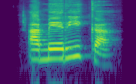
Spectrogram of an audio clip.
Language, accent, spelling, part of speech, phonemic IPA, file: Swahili, Kenya, Amerika, proper noun, /ɑˈmɛ.ɾi.kɑ/, Sw-ke-Amerika.flac
- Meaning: America, the Americas (a supercontinent consisting of North America, Central America and South America regarded as a whole; in full, the Americas)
